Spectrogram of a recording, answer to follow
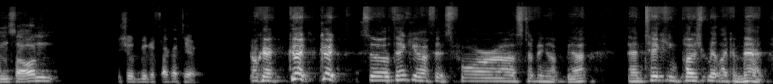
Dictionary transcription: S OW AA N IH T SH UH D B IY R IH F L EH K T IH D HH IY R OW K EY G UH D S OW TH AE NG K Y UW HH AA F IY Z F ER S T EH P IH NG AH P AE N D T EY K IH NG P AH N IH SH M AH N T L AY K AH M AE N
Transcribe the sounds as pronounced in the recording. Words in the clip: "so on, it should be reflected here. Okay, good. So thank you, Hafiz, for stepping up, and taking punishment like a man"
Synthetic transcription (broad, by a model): S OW AA N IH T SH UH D B IY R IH F L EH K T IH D HH IY R OW K EY G UH D S OW TH AE NG K Y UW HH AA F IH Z F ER S T EH P IH NG AH P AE N T EY K IH NG P AH N IH SH M AH N T L AY K AH M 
